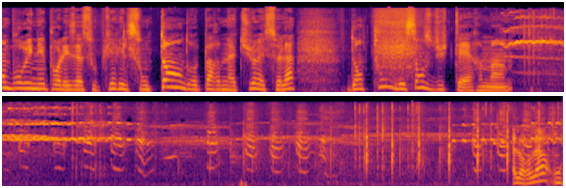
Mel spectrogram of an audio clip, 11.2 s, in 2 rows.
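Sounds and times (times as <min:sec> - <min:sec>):
speech: 0:00.0 - 0:05.5, 0:10.8 - 0:11.2
albatross squeals in courtship: 0:05.0 - 0:11.2.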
